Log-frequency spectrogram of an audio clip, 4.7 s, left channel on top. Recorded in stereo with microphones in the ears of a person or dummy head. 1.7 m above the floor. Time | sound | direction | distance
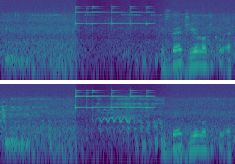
1.5 | a bell | 15° right (ahead or behind) | ?
3.2 | a man speaking | 65° left (ahead or behind) | ?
